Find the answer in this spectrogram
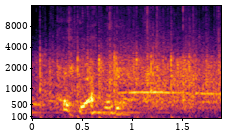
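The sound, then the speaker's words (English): A church audience breaks into sustained applause, a dense, steady wash of many hands clapping at once, fairly loud, with a few faint voices mixed into the crowd noise. “Please clap for them.”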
